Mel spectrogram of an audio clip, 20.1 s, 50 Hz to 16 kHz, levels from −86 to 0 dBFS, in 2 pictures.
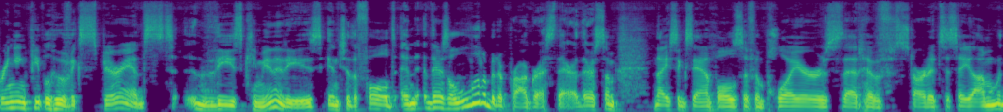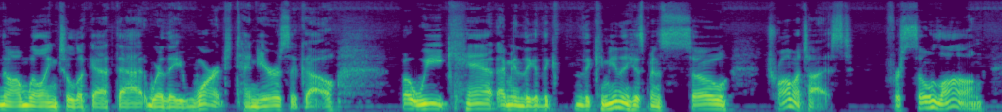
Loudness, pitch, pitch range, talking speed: -17 LUFS, 105 Hz, 95-120 Hz, 180 wpm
